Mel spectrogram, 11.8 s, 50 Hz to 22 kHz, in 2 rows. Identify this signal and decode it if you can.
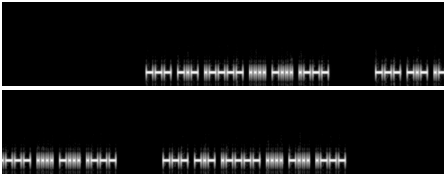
Morse code, heard as a keyed tone, about 40 wpm, 700 Hz. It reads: OK1HBJ OK1HBJ OK1HBJ
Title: DXCC-100 Call Signs - 6 Characters - Repeated 3x - 40wpm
